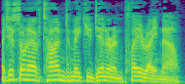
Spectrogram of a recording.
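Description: A man's voice: medium pitch, lively intonation, normal speed, slightly rough, no echo, voice pushed up. A man narrating a story, voicing a busy, snappish young woman who runs a restaurant and talks in an impatient, defensive way. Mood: defensive, stressed.

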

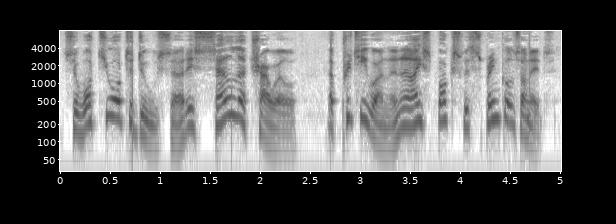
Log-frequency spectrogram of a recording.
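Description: A man voicing a brisk, practical woman who runs a kitchen, in a storybook reading, matter-of-fact. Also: high voice, huge pitch swings, darkish tone, breathy edge, dry recording, voice pushed up, heavily acted.

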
